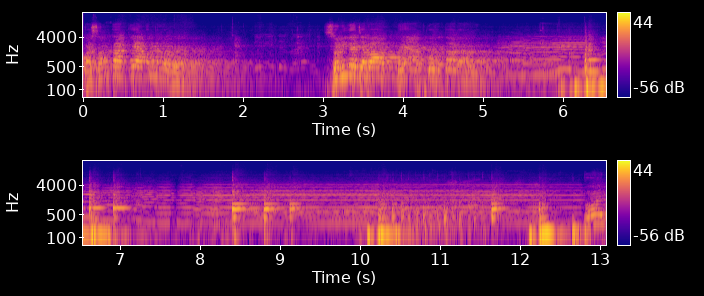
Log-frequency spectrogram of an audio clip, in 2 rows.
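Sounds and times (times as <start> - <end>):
harmonium chords: 3.4 - 13.0
tabla playing: 5.6 - 13.0.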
